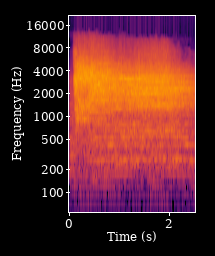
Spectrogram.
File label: roar; Varan; Japanese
